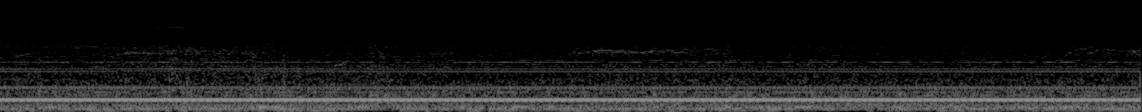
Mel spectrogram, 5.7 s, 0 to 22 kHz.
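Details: 2011 VW Jetta Sportwagon 2.0 TDI (Mk6), after fuel filter replacement: steady, even mid-pitch electric hum with no rattle or surging as the fuel supply pump primes via VCDS activation before starting; normal priming.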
